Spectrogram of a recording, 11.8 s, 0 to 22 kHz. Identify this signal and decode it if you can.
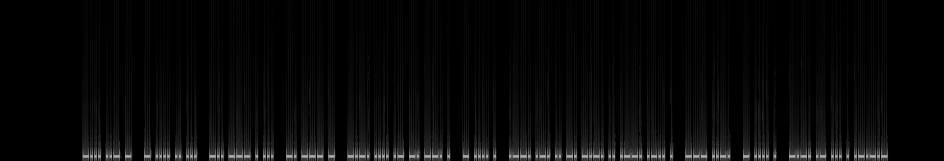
Morse code, heard as a keyed tone, about 50 wpm, 700 Hz. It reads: BUT THIS DOES NOT CHANGE THE PRINCIPLE OF THE CASE.
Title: Sentences from Top 1400 Words 50wpm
